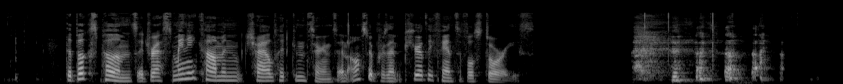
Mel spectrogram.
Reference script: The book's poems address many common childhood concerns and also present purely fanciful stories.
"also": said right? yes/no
yes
